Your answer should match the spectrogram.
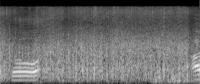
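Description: Steady rain falling on wet pavement and puddles, an even hiss.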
